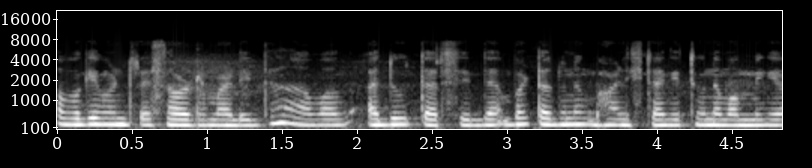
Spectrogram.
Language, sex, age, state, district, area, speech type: Kannada, female, 18-30, Karnataka, Gulbarga, urban, spontaneous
